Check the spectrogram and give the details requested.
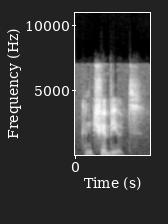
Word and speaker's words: contribute: cause it's a verb how many syllables are in contribute three stress in a second contribute you can contribute time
